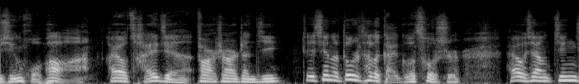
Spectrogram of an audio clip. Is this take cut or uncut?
cut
